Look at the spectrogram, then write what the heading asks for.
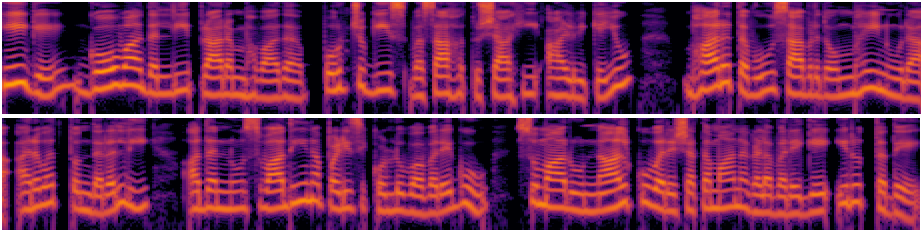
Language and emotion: Kannada, neutral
